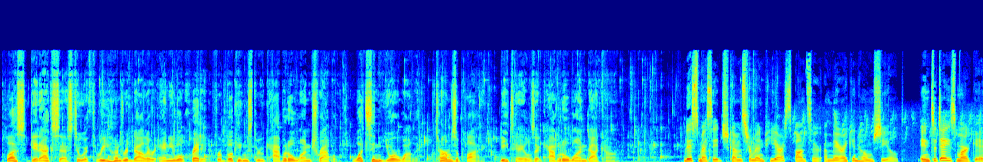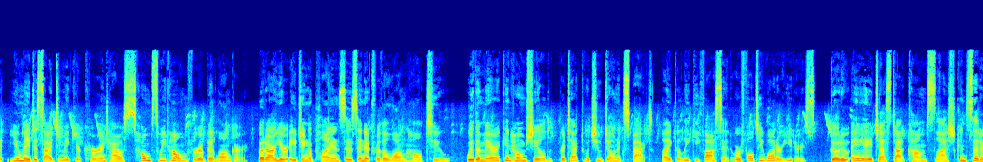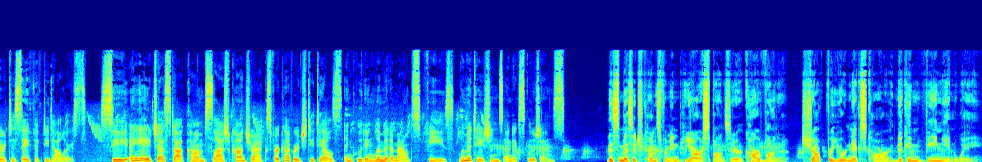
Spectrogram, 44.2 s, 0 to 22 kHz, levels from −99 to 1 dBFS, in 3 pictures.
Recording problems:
animal sounds; faint; throughout; 20 dB below the speech

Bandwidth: 15 kHz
